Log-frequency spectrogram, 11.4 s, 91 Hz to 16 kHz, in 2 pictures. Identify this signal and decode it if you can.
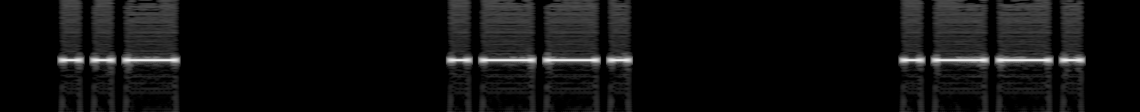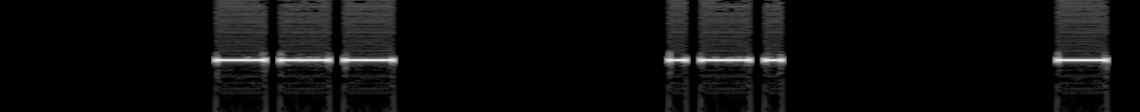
Morse code, heard as a keyed tone, about 15 wpm, spaced as for 5 wpm, 1000 Hz. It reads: UPPORT
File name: qotdfiles / 5wpm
